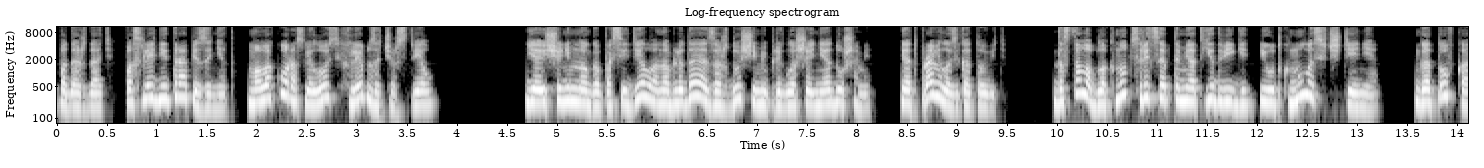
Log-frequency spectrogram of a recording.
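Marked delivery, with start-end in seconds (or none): none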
